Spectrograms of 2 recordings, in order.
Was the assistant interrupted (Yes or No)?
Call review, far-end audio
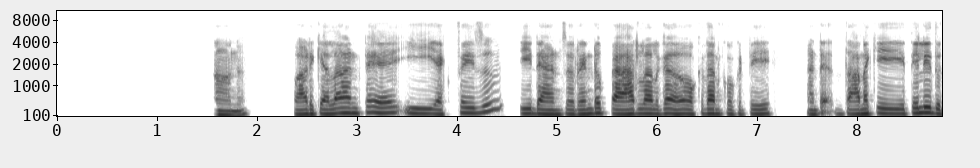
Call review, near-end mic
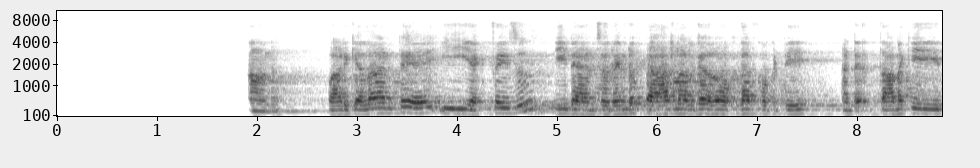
No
